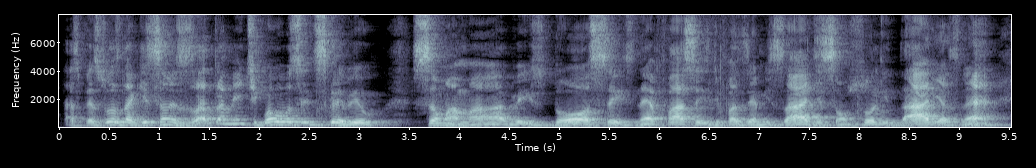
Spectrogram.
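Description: A man voicing a calm, wise old male sage in a folk fable, who calmly repeats the stranger's words back to him. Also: medium pitch, measured pace. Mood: gently ironic. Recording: roomy echo.

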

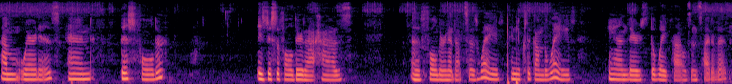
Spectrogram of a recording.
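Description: A woman giving a casual software tutorial in a hesitant, scatterbrained way, her speech slightly slurred by a dental retainer. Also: fairly low pitch, little pitch movement, slow, creaky, long pauses, highs cut off. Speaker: tutorial maker.

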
